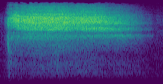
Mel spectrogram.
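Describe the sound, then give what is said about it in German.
A cork is pulled from a bottle and a genie emerges, heard as a bright, airy hiss. The hiss starts sharply, holds steady for about three seconds and then tapers away, with no voices. “Aber er zog an dem Korken und öffnete die Flasche”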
